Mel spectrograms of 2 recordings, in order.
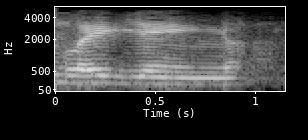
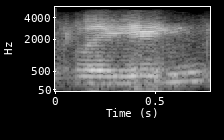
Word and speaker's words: plaguing: Plaguing, you know, there's more than one syllable in that word. Mm. Plaguing. Plaguing. – Yeah, whatever, they're playing.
